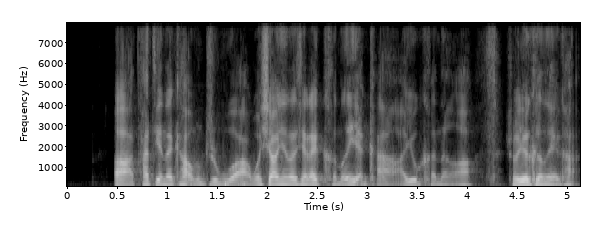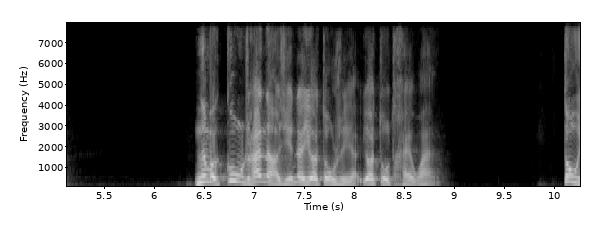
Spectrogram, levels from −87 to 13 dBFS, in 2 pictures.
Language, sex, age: Chinese, male, 50-69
